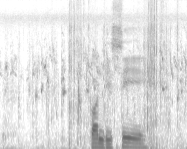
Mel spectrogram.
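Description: Free-range village chickens after feeding, a few loud nearby clucks and drawn-out calls, with rustling around them and a person talking in between.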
